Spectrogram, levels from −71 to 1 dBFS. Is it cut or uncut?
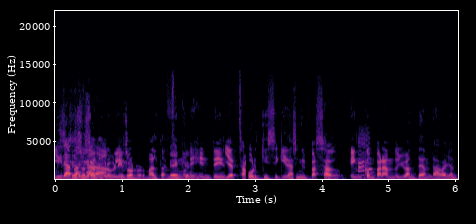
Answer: cut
